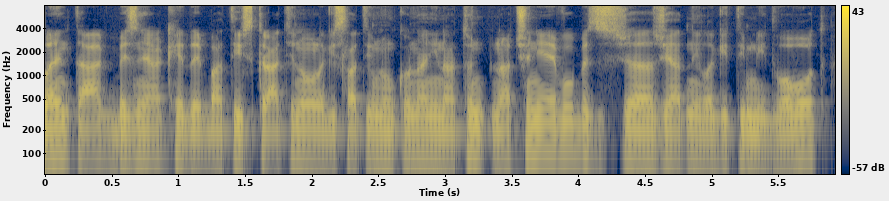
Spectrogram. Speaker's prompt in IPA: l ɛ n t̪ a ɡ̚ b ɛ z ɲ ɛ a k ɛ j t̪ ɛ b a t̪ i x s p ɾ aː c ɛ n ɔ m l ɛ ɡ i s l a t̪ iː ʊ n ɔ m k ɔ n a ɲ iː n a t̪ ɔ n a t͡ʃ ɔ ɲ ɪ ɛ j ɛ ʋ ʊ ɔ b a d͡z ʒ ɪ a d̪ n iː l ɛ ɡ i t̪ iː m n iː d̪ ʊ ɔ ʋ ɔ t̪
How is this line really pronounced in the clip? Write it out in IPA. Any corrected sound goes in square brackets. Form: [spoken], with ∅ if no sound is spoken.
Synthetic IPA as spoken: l ɛ n t̪ a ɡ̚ b ɛ z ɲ ɛ a k ɛ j [d̪] ɛ b a t̪ i [f] s [k] ɾ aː c ɛ n ɔ m l ɛ ɡ i s l a t̪ iː ʊ n ɔ m k ɔ n a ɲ iː n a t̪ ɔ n a t͡ʃ ɔ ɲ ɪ ɛ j ɛ ʋ ʊ ɔ b [ɛ] d͡z ʒ ɪ a d̪ n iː l ɛ ɡ i t̪ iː m n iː d̪ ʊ ɔ ʋ ɔ t̪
